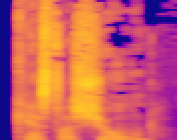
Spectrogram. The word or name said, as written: kastration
